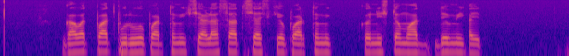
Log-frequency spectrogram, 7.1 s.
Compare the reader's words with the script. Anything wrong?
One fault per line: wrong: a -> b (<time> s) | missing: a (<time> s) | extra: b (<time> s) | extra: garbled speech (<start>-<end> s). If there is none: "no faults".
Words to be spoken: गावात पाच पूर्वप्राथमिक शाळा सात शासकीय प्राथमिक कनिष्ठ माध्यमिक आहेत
no faults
